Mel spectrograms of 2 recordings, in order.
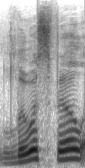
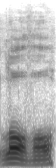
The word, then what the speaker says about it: Louisville: Can you pronounce it Louisville or Louisville? And it's neither of those. It's Louisville. Yeah.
